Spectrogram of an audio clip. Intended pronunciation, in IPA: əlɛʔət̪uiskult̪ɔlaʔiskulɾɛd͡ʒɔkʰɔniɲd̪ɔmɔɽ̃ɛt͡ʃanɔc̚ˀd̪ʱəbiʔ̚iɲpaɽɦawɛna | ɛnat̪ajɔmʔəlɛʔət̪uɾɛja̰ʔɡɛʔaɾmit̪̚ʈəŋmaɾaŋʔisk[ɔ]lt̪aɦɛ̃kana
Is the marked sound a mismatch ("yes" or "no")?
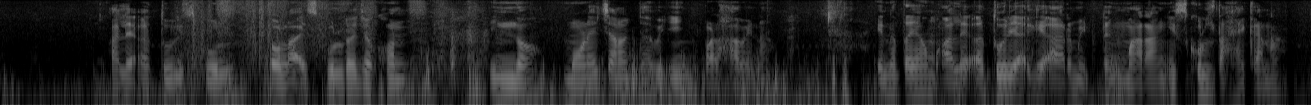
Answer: yes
